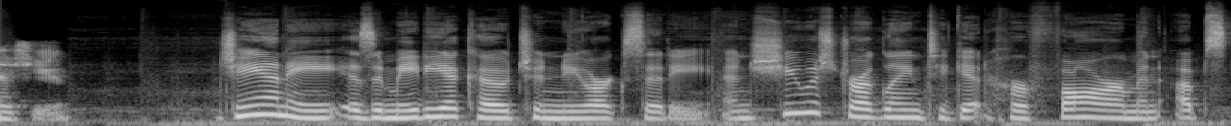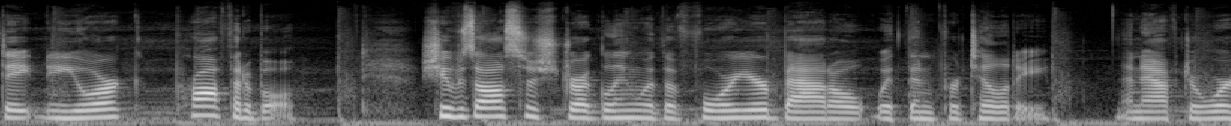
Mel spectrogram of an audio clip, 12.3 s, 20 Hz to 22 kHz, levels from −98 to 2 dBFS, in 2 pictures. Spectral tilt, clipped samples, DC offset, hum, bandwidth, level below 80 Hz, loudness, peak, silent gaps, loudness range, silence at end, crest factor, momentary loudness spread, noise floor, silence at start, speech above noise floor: -4 dB/octave; under 0.1%; under 0.1%; none; 18 kHz; -46 dBFS; -21 LUFS; -4 dBFS; none; 2 LU; 0 s; 18 dB; 10 LU; -46 dBFS; 0 s; 24 dB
